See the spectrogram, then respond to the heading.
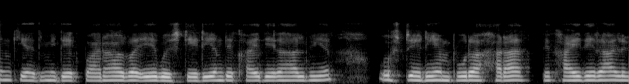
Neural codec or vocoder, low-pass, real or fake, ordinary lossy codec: codec, 16 kHz, 4 kbps, FunCodec, trained on LibriTTS, 50 frames a second; 7.2 kHz; fake; Opus, 32 kbps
